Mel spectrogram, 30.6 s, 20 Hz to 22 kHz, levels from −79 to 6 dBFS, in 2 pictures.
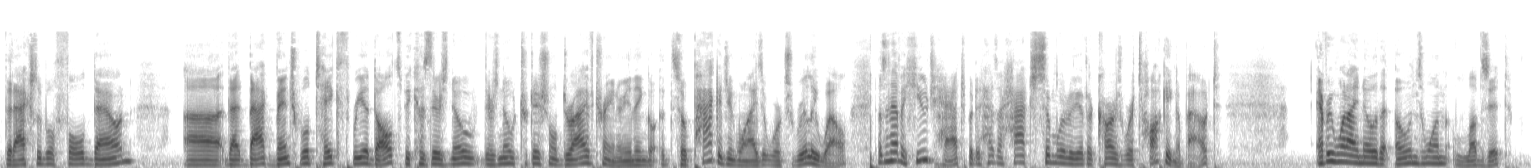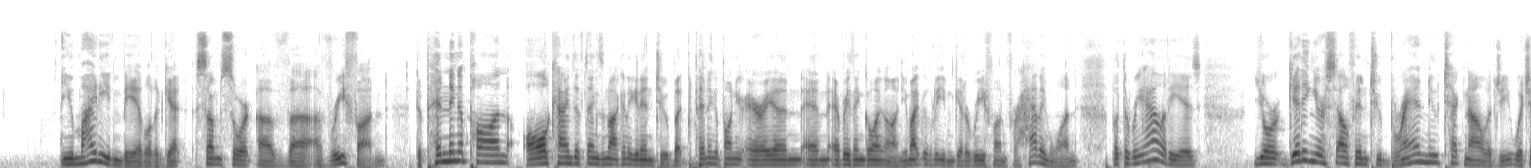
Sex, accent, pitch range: male, American, 105-140 Hz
